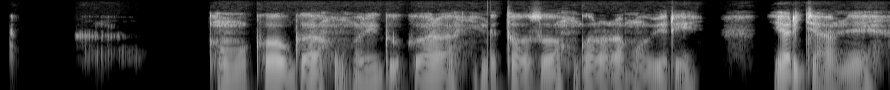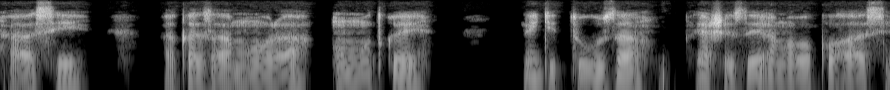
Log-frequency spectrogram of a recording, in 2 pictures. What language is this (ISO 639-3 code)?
kin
